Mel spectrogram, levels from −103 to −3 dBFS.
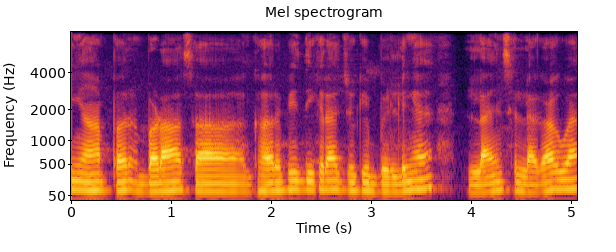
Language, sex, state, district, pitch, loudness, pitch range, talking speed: Hindi, male, Jharkhand, Garhwa, 110 Hz, -18 LUFS, 105-120 Hz, 200 wpm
